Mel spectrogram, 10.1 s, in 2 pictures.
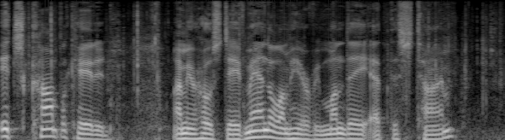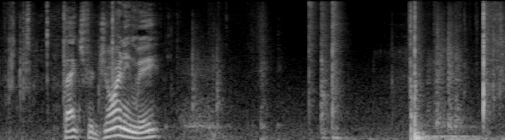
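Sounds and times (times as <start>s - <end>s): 
speech: 0.0s - 4.7s, 5.7s - 6.8s
plastic CD cases clattering as CDs are shuffled in a radio studio: 0.1s - 6.6s, 9.4s - 10.0s.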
